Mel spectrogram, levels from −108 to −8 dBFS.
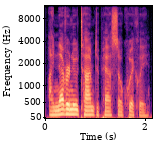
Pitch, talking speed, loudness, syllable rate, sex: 115 Hz, 225 wpm, -17 LUFS, 5.1 syllables/s, male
